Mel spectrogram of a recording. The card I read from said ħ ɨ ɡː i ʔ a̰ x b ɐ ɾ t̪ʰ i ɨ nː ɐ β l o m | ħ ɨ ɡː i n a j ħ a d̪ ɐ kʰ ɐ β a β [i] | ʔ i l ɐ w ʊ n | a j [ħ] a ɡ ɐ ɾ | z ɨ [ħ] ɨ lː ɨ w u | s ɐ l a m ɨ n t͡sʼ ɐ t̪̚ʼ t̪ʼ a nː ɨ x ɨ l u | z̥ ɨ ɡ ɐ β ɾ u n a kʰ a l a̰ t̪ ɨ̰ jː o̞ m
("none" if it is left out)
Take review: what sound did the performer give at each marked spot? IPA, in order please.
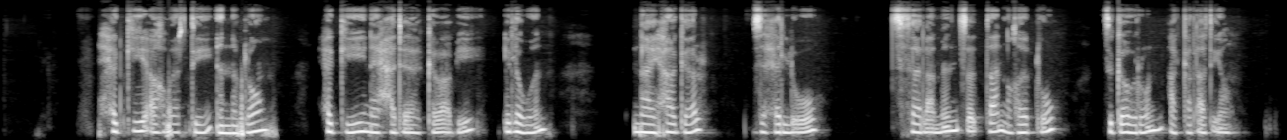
i, h, ħ

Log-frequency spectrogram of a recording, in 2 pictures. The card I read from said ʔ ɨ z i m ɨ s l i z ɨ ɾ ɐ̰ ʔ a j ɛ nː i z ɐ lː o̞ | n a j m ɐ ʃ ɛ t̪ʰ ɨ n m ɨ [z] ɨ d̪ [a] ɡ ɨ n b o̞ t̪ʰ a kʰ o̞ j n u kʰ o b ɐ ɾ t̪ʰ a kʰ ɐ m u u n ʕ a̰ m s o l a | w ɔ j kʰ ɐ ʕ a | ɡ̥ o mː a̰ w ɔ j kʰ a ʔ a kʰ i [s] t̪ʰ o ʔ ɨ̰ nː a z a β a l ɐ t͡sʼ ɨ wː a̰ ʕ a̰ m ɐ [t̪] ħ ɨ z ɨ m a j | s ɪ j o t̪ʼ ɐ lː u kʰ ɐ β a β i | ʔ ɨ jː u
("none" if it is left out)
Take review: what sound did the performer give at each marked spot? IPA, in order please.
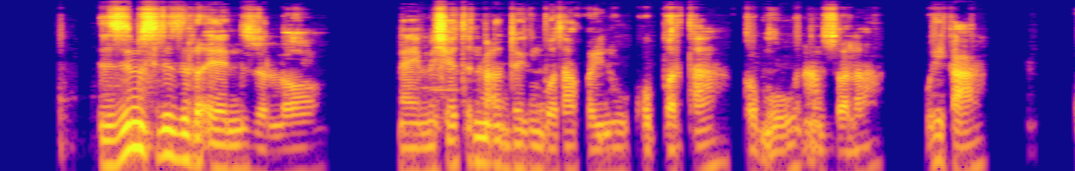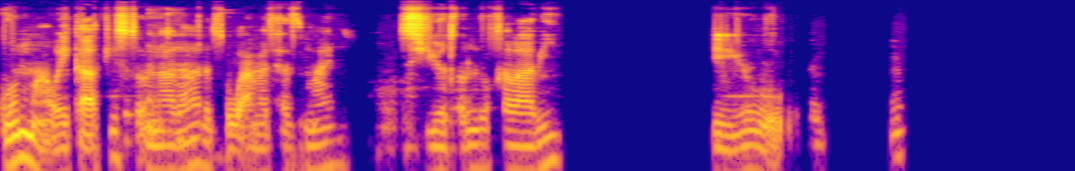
ʕ, ɐ, s, t̪

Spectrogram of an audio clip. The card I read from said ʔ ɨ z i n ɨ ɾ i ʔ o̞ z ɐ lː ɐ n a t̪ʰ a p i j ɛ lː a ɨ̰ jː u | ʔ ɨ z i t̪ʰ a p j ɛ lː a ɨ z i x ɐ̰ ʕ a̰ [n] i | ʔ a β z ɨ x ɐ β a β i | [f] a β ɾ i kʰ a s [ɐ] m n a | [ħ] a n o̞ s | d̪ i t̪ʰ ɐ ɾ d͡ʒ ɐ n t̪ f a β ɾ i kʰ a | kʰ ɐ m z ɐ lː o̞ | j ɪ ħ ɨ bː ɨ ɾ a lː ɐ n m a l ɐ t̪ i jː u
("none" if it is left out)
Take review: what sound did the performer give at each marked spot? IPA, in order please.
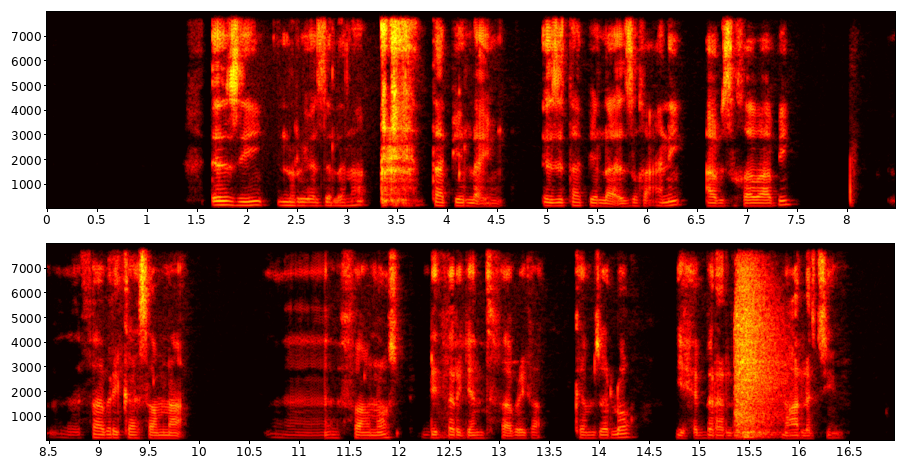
n, f, a, f

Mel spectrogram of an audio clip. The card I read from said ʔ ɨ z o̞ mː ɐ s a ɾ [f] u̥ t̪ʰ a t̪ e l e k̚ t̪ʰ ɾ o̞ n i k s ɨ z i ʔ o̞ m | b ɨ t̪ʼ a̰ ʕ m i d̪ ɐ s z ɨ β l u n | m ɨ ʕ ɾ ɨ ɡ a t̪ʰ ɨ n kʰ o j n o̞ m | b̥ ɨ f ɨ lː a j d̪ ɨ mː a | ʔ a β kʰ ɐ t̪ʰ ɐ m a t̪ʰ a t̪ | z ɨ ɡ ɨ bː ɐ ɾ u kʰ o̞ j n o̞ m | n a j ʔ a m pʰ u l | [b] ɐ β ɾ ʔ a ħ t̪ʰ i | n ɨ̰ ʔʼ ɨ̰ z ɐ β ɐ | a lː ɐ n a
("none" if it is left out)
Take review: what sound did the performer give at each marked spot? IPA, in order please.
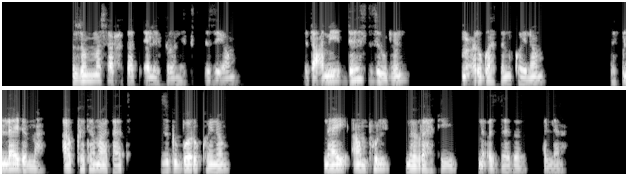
ħ, m

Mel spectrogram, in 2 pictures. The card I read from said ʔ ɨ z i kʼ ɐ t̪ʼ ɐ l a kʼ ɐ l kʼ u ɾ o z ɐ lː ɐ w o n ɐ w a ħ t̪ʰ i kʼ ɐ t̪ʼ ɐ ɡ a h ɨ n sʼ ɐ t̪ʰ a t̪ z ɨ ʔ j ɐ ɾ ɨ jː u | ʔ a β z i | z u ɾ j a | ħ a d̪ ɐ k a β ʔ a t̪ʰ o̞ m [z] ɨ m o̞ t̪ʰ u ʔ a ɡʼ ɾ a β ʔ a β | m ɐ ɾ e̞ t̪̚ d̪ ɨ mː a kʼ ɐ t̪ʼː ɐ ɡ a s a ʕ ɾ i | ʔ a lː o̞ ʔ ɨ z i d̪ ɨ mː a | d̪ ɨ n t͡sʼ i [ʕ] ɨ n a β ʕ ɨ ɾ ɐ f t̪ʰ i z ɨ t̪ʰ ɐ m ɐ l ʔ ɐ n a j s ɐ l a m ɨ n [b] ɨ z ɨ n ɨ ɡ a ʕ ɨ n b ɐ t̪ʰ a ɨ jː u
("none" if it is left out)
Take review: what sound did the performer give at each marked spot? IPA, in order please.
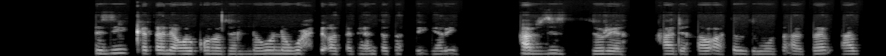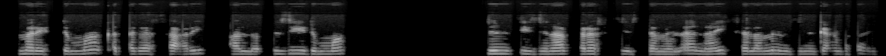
z, z, m

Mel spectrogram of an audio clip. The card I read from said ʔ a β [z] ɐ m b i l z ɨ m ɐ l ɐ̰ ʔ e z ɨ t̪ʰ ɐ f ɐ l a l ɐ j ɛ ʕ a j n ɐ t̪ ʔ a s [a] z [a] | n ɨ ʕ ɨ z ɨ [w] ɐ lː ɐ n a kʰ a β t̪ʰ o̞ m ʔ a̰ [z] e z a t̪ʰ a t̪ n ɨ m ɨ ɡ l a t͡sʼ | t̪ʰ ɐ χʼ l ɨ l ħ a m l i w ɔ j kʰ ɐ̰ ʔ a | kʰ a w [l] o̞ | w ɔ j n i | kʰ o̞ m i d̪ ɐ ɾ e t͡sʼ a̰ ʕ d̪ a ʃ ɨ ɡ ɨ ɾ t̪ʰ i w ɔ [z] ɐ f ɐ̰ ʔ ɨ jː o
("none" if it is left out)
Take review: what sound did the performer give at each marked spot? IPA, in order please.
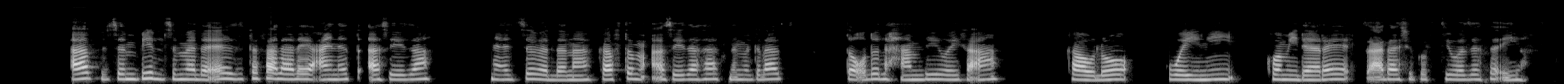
z, e, a, β, s, l, z

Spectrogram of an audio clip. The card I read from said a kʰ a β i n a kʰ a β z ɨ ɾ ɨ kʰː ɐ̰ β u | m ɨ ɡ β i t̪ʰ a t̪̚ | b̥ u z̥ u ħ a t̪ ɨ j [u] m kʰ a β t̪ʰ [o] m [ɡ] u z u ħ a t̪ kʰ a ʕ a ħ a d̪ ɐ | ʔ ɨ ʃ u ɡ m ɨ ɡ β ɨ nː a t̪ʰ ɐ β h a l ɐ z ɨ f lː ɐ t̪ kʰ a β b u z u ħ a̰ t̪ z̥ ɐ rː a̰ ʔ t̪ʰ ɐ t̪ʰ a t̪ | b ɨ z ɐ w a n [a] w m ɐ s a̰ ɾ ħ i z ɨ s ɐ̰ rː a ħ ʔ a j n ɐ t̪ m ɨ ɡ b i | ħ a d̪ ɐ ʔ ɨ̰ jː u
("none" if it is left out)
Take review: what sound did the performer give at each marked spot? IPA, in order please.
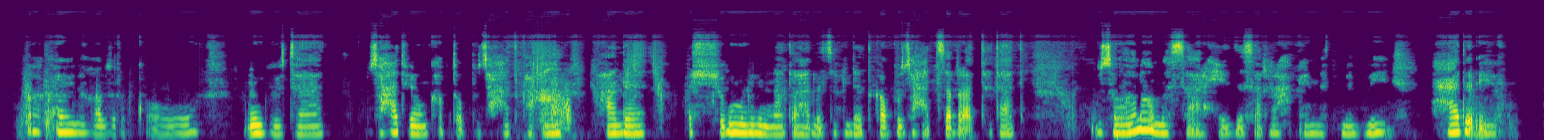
o, o, b, a

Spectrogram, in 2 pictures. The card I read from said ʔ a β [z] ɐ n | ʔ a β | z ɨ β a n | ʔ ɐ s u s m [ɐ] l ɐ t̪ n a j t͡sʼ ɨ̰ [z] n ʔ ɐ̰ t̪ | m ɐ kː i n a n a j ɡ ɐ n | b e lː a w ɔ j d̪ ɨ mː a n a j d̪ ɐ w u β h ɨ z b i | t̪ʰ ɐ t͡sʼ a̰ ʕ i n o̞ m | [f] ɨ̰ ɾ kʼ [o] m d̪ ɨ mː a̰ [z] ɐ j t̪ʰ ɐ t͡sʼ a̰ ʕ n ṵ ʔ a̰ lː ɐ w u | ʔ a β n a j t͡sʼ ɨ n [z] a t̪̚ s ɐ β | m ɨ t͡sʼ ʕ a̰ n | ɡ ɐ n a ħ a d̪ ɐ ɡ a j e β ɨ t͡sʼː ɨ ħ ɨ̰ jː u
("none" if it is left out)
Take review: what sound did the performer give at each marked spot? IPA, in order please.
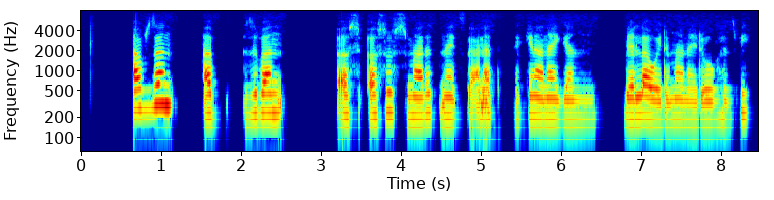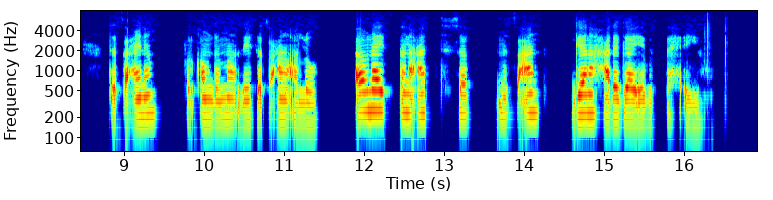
z, a, ʕ, f, o, z, ʕ

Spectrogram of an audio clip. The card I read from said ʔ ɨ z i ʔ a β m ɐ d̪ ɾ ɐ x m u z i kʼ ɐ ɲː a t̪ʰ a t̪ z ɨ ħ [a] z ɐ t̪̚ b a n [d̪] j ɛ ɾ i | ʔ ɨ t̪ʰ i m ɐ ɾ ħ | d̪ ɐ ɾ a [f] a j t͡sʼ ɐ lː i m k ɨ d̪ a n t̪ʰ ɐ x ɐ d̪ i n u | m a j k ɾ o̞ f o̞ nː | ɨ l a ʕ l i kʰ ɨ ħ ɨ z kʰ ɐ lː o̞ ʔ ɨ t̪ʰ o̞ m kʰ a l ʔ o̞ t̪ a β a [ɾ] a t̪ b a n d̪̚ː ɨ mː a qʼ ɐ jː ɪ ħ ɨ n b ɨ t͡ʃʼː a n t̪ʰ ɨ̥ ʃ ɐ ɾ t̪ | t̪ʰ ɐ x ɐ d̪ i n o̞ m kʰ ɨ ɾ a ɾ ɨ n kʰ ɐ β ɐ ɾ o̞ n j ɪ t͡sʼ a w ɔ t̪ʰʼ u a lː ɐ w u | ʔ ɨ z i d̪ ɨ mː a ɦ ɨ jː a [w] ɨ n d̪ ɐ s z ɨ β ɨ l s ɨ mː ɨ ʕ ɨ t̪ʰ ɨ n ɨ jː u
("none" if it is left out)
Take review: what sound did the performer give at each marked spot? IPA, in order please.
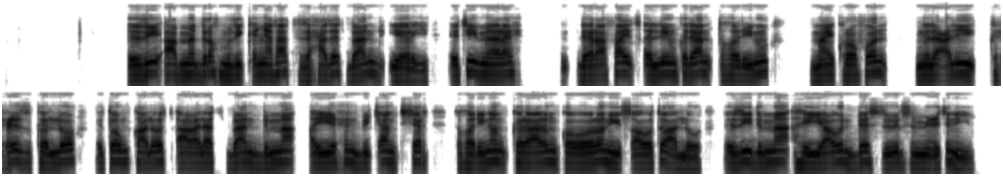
a, d̪, f, l, w

